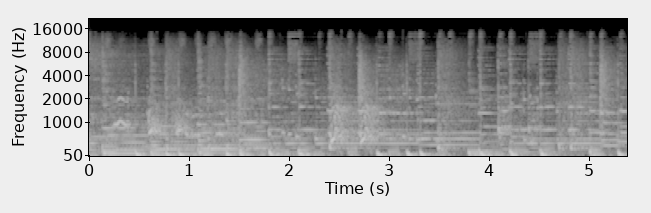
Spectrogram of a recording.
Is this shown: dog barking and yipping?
yes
